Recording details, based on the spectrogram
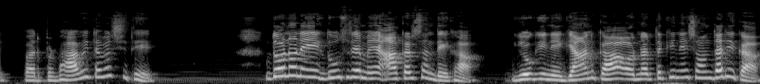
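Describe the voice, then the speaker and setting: Fairly high-voiced woman narrating literature. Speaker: audiobook narrator.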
